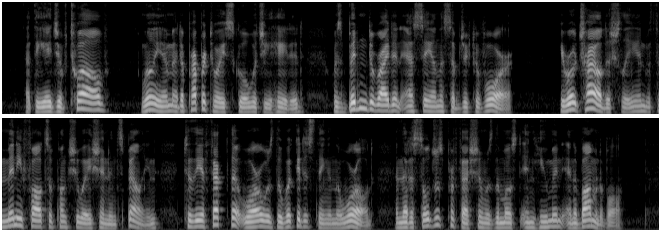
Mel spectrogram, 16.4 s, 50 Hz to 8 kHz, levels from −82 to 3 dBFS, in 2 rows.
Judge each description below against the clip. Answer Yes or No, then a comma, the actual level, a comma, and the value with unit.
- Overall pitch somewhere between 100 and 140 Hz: Yes, low, 135 Hz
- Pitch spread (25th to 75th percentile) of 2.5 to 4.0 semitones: No, average, 4.4 semitones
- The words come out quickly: Yes, fast, 210 wpm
